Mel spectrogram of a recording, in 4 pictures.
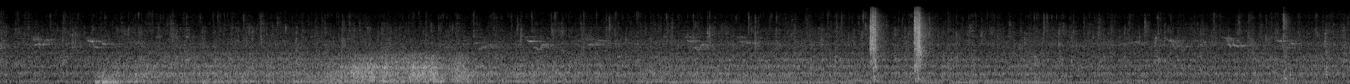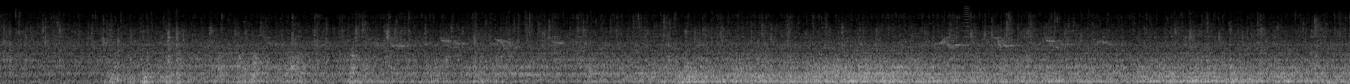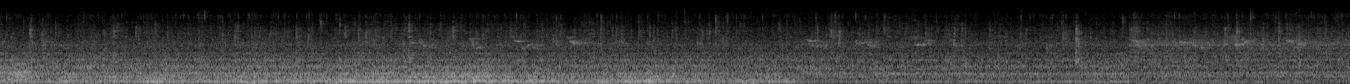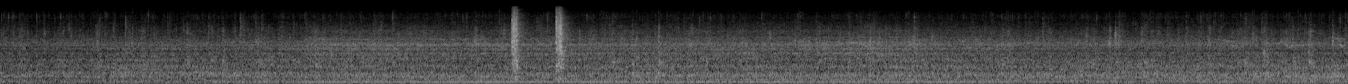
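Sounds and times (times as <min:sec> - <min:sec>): rain: 0:00.0 - 0:53.9
muffled rolling thunder: 0:01.0 - 0:05.7, 0:14.6 - 0:35.0
sharp clicks: 0:08.7 - 0:09.4, 0:45.6 - 0:46.3.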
